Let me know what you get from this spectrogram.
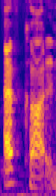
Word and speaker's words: Epcot: Guardians of the Galaxy really does belong in Epcot from the jokes that they tell. Gamora goes and tells you, like, we're going back to Epco at one point. And then Rocket responds with, it's pronounced Epcot, which is really funny.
